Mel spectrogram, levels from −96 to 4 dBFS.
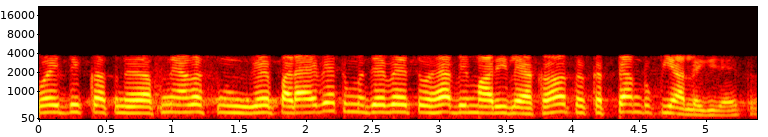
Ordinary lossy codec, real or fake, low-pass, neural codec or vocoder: none; real; 3.6 kHz; none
